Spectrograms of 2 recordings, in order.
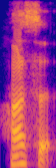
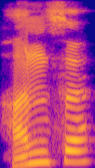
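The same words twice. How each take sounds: First: The word is said lightly without force. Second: The word is said with strong force. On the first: "चंद्र बिंदु लगा होने पर बिना किसी अक्षर पर जोर दिए हल्के से ही बोला जाता है" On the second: "अनुस्वार ... विशेष जोर लगाकर बोला जा रहा है"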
